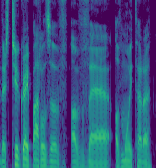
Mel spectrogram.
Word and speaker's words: Moytura: So it's Maghturiadh, as far as I know. So I've been pronouncing it Maghturra, but I've seen a few anglicized phonetic spellings of it that have been pronouncing it Moytura. So that's what I'm going to go with for the moment, until I'm contradicted or until I see one that works better.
